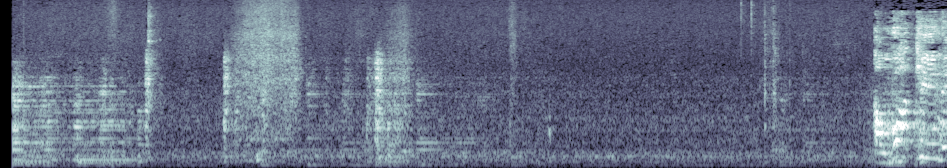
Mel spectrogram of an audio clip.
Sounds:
electric guitar, guitar, music, musical instrument, plucked string instrument

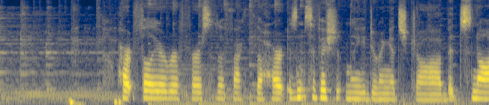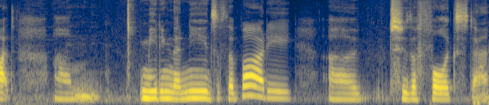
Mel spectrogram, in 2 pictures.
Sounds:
speech, music

